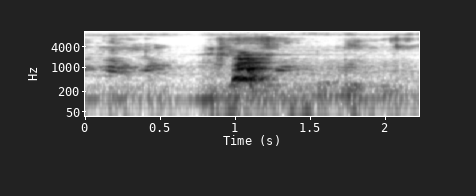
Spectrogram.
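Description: A dog barking once, a short sharp bark about a second in, with a fainter sound just before it.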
